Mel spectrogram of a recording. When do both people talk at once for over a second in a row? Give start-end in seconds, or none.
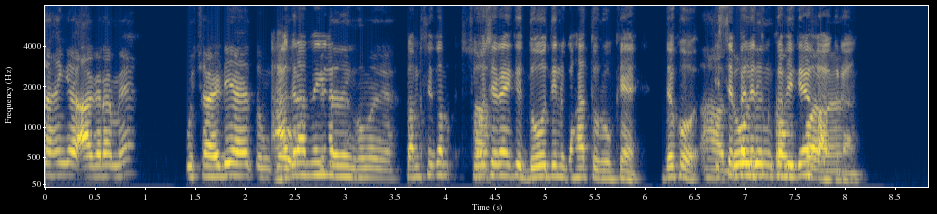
6.6-7.9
